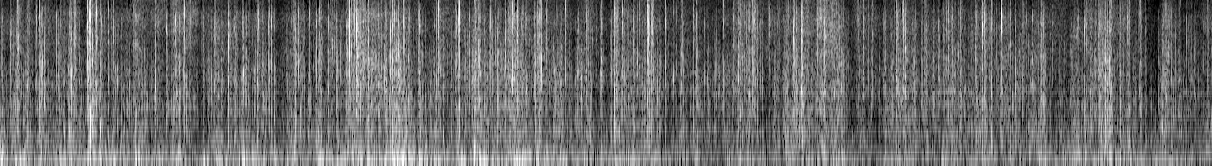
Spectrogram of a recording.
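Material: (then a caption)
Plastic. A thin, empty, yellow printed plastic shopping bag is crinkled and scratched with fingers and nails. It makes a steady, dense stream of bright, crisp crackles and rustles with no ring after each crackle.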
